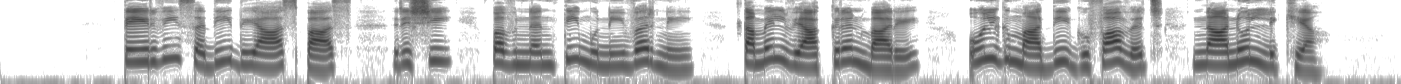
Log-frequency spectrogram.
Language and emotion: Punjabi, neutral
